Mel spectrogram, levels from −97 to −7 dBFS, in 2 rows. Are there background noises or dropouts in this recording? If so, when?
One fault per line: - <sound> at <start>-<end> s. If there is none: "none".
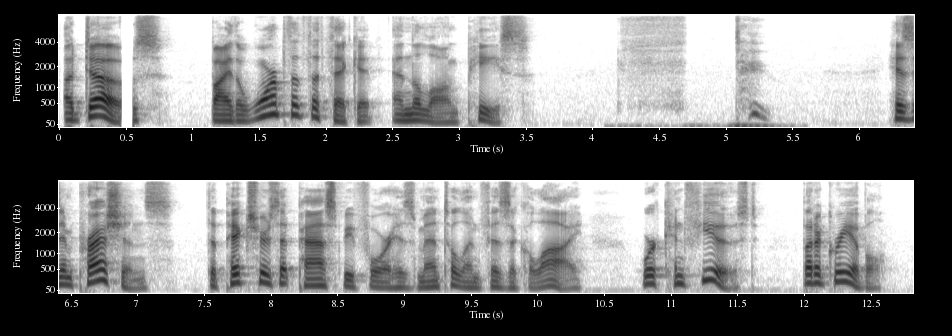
- dropout at 0.5-0.6 s
- breath at 4.1-5.6 s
